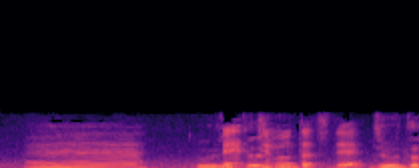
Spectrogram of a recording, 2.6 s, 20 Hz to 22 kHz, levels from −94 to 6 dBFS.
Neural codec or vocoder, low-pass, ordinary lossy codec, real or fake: none; 7.2 kHz; none; real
